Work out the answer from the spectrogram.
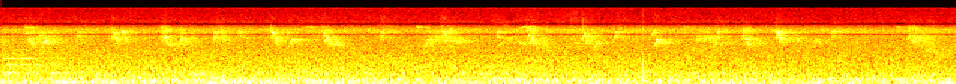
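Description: Small birds chirping: many short, high chirps, about two a second, over a steady low rumble.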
